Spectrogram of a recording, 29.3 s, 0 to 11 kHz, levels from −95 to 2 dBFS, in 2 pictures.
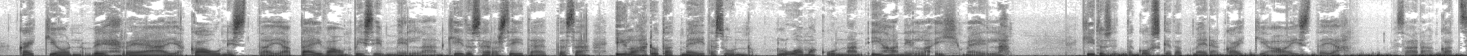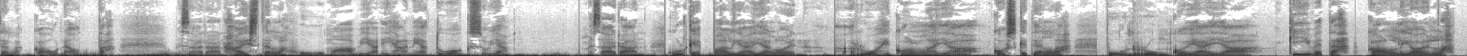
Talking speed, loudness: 100 wpm, -18 LUFS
